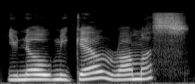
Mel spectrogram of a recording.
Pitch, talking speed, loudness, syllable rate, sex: 235 Hz, 125 wpm, -13 LUFS, 3.3 syllables/s, female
